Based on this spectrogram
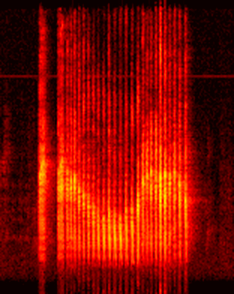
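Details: Lively kapas tembak white-eye song for tutoring: one sharp high note, then a continuous two-second trill of rapid, buzzy repeated notes that dips lower before rising again.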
